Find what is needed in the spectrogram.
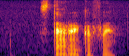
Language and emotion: Russian, neutral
